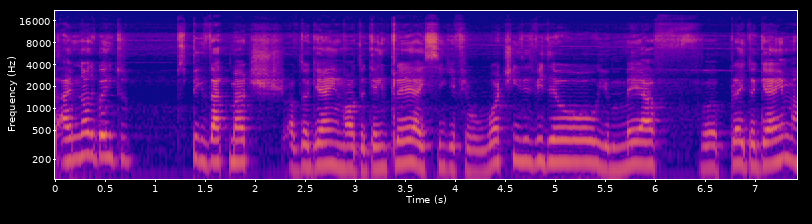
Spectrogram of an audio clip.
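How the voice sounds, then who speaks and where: A man speaks in a French accent with a high pitch. His tone is dark and mellow. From France. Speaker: speedrunner. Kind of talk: tutorial. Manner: halting, frequent repetitions.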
